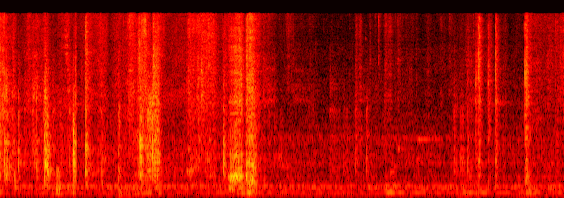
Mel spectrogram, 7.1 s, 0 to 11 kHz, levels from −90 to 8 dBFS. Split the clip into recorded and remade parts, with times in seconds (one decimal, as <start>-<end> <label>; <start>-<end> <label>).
0.0-2.9 recorded; 2.9-4.3 remade; 4.3-7.1 recorded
